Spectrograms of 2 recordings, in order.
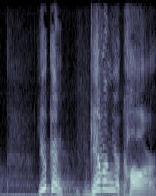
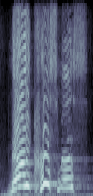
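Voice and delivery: much higher and louder, slow sing-song greeting; cheerful exclamation; 11 semitones higher, 7 dB louder, slower than usual. Pretend. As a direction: belt it out like a festive announcer. Mock holiday cheer.

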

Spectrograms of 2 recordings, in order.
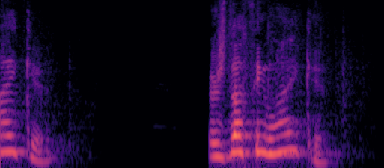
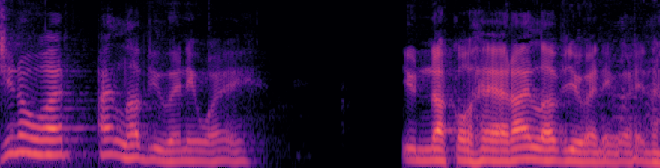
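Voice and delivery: softer and lower, fondly forgiving; tender God; 5 semitones lower, 3 dB quieter than usual. Acted. God answering an unfaithful believer, tenderly. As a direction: speak it gently to a knucklehead you love. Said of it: "And God says".

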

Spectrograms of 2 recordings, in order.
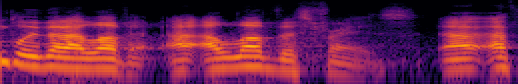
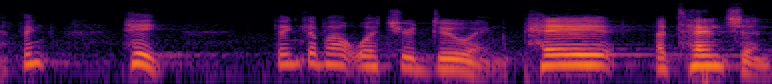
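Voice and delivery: much softer, halting "hey, think"; everyday admonishing; 7 dB quieter than usual. Shown as a demonstration. Saying the prophet's phrase as we would today, hushed admonishing. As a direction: quietly pull someone up short. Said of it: "We just say it a little differently".

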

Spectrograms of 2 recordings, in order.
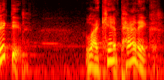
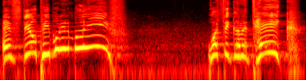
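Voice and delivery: incredulous exclaim; 13 semitones higher than usual. Real, not acted. Preacher to congregation, crying out at stubborn unbelief. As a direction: throw your voice up in amazement.

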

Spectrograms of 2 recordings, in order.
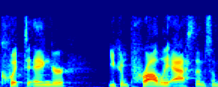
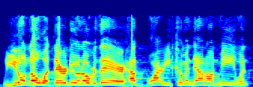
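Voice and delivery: defensive retaliation; 9 semitones higher, 5 dB louder than usual. Retold or imitated. Acted retaliation to criticism.

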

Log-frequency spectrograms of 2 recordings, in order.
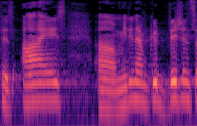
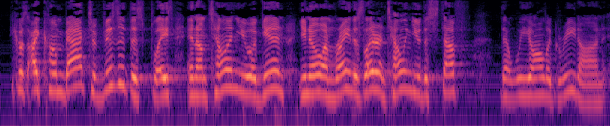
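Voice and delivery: higher and louder, pleading and stirred; impassioned Paul; 8 semitones higher, 5 dB louder than usual. Retold or imitated. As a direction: plead with old friends, fired up. Voicing Paul pleading with Galatians.

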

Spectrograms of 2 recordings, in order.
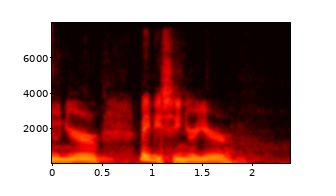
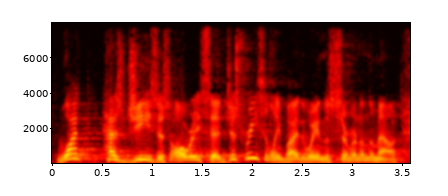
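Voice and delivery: ordinary talk

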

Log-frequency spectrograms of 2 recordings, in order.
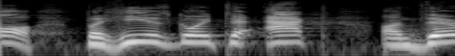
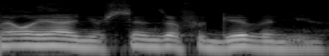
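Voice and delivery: offhand aside; 6 semitones lower, 13 dB quieter, faster than usual. Retold or imitated. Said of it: "tell him".

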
